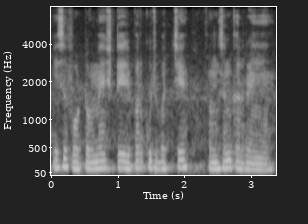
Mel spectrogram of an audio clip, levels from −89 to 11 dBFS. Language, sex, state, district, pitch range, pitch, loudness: Hindi, male, Uttar Pradesh, Shamli, 120-135 Hz, 130 Hz, -15 LUFS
